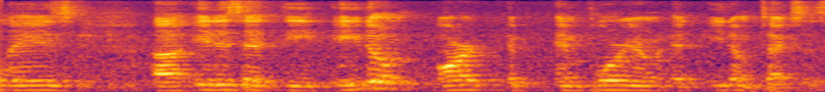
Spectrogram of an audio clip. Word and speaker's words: Edom: It is at the Edom Art Emporium at Edom, Texas. Did I pronounce that right? Edom or Edom?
